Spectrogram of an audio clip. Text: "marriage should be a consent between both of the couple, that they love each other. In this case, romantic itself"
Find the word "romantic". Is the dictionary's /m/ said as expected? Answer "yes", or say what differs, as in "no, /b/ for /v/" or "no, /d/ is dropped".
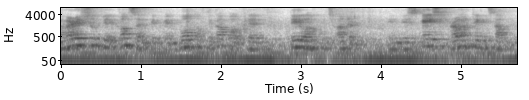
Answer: no, /m/ is dropped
